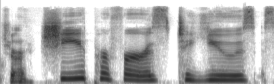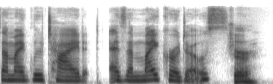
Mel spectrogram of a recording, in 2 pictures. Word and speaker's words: semaglutide: that how you say it semi glutide yeah semi glutide it's like the one of the brand names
